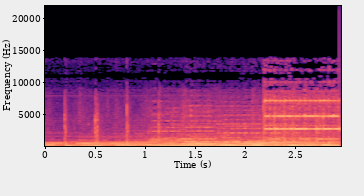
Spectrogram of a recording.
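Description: A telephone rings: a bright, bell-like ringing repeats in quick strikes over a steady tonal background, shifting to a sustained higher ring near the end, fairly loud with no voices.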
